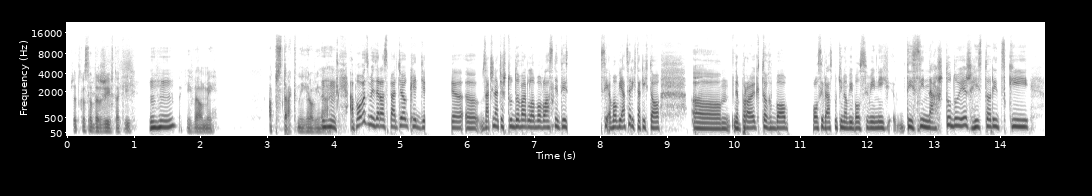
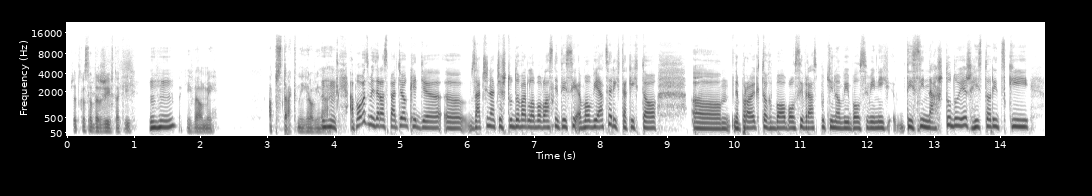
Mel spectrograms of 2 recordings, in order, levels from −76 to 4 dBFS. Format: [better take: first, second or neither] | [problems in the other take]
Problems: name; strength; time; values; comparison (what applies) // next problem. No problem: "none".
second | audio freezing; at 5.5 s, at 7.5 s for 0.5 s and at 11 s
